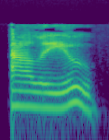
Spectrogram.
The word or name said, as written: alleyoop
